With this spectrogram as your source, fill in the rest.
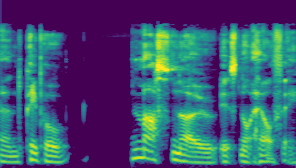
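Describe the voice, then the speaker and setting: Against a quiet background, a somewhat breathy man with a British accent speaks at a fairly slow pace with ordinary pitch variation. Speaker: biohacker and former marketing CEO. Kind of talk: radio interview.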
